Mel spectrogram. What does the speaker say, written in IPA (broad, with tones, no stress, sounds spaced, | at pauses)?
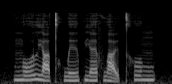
n̪ o˧˥ ʊ̯ l j ä̰˨˩ t̪ʰ w e˧˥ ɪ̯ p j ɛ˧˥ f w a̰˨˩ ɪ̯ t̪ʰ ʊ˥ ŋ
